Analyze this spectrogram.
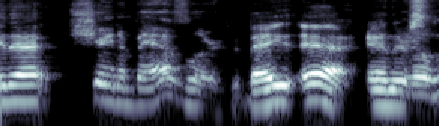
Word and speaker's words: Shayna Baszler: Shayna Baszler.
